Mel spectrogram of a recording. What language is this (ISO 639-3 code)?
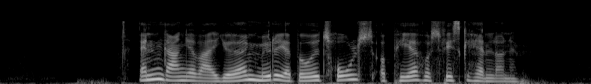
dan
